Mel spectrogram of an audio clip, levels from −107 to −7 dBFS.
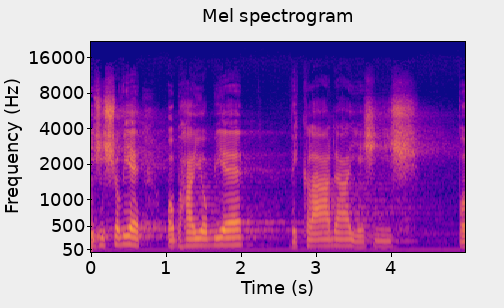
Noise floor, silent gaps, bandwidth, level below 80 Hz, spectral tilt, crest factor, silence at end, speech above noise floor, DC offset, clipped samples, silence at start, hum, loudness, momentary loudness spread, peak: -66 dBFS; none; 15 kHz; -74 dBFS; -2.5 dB/octave; 22 dB; 0 s; 27 dB; under 0.1%; under 0.1%; 0 s; none; -38 LUFS; 17 LU; -18 dBFS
